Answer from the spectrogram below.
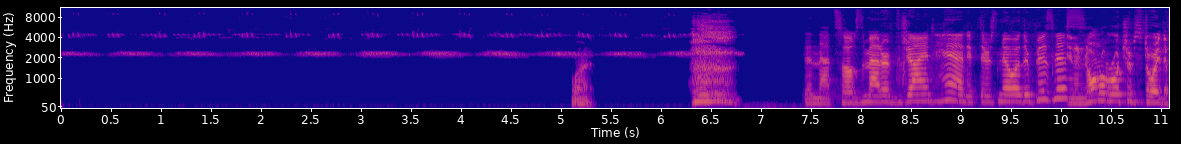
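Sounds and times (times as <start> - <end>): insect chirping trill: 0.0 - 6.3.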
